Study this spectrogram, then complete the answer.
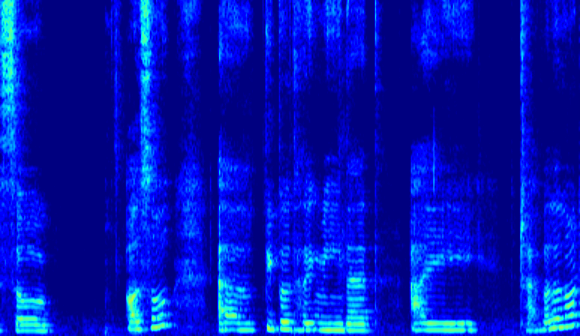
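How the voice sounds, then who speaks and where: Speaking at a very slow pace, a woman uses a fairly high pitch and lively intonation. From India. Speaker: vlogger. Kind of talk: casual vlog talk. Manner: halting.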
